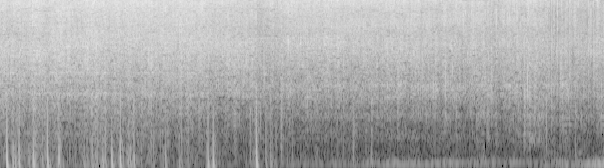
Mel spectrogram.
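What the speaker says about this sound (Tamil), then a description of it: "எண்ணெய் வந்து நல்லா சூடாயிடுச்சு. இப்போ கடுகு போட்டுக்கிறேன். கருவேப்பிலை போட்டுக்கிறேன்." Mustard seeds and curry leaves hit hot oil, crackling in sharp bursts at first and then settling into a steady sizzle, close and alone.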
